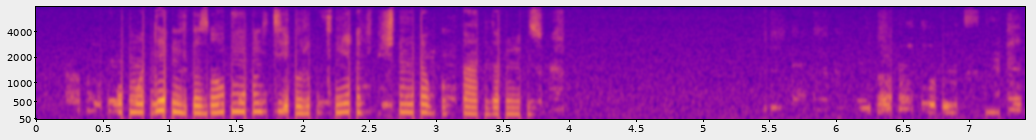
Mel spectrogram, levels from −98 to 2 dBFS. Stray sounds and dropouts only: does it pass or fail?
pass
